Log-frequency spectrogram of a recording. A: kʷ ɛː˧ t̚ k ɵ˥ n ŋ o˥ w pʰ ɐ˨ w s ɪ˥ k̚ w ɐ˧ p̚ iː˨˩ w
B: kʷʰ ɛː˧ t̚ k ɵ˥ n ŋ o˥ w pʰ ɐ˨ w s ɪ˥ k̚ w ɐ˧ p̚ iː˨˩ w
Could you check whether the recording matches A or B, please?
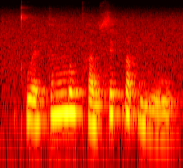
B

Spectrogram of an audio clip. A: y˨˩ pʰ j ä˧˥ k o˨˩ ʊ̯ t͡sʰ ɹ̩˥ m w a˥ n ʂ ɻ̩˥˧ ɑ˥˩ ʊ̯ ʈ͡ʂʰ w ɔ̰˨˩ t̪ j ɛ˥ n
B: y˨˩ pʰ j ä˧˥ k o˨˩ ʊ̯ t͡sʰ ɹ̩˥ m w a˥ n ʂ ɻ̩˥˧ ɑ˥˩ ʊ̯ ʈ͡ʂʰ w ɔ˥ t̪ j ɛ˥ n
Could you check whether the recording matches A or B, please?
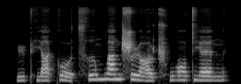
B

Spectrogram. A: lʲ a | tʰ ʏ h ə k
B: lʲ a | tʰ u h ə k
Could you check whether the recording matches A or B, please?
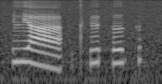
A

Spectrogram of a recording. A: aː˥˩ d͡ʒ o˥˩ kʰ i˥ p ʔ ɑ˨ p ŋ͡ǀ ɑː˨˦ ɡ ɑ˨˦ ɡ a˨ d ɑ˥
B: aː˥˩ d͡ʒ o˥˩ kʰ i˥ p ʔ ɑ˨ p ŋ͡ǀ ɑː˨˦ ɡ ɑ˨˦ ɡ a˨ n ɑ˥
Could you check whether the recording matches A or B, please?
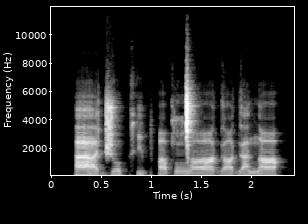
B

